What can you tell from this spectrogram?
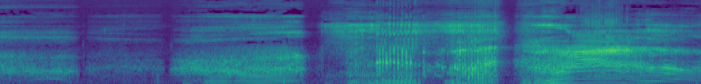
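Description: A man's deep, drawn-out growls and groans, four long calls with short breaks between them, the last two sliding up and then down in pitch.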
